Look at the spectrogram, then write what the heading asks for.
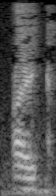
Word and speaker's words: Icke: Icke, yeah. I always get his name wrong.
